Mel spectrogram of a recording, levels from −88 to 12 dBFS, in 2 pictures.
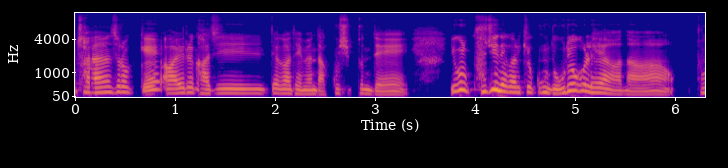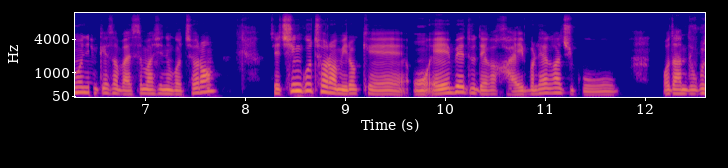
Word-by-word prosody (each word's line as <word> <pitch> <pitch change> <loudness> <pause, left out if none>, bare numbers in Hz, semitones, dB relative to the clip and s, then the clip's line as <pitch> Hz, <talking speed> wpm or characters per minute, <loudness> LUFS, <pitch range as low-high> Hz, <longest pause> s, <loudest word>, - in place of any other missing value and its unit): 자연스럽게 205 - +1
아이를 185 +3 +1
가질 170 0 -2
때가 170 -1 -1
되면 150 -2 -2
낳고 130 +5 -7
싶은데 130 - -4 0.4
이걸 295 +4 +5
굳이 240 +9 +7
내가 230 -5 +5
이렇게 205 +1 -3
꼭 200 0 -2
노력을 250 +10 +3
해야 185 -5 +1
하나?' 130 -2 -3 0.3
부모님께서 185 -3 -3
말씀하시는 155 +2 -1
것처럼 190 - -1 0.5
제 170 - -2
친구처럼 255 - +4
이렇게 145 -4 -1
어 140 +1 0
앱에도 185 +4 +3
내가 145 -2 -2
가입을 135 +3 -4
해 180 - 0
가지고 120 -10 -5 0.4
어 155 - -2
난 160 -1 +1
누굴 155 +4 -3
170 Hz, 350 characters per minute, -26 LUFS, 145-200 Hz, 0.5 s, 굳이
